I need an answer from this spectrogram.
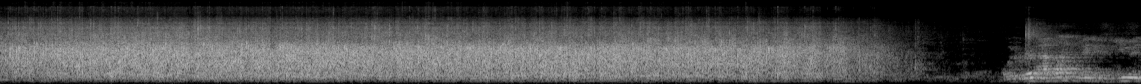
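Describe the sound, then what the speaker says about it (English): A school auditorium crowd at a high school senior awards assembly gives students a long, loud, dense round of applause that fades out near the end before a voice and other sounds return. "let's give all of our students a huge round of applause."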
